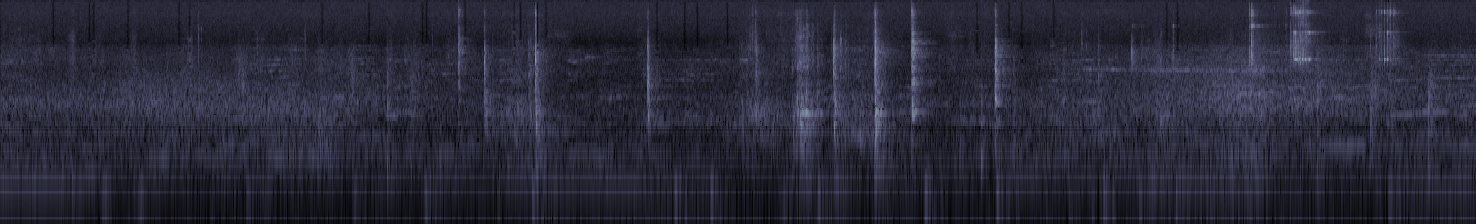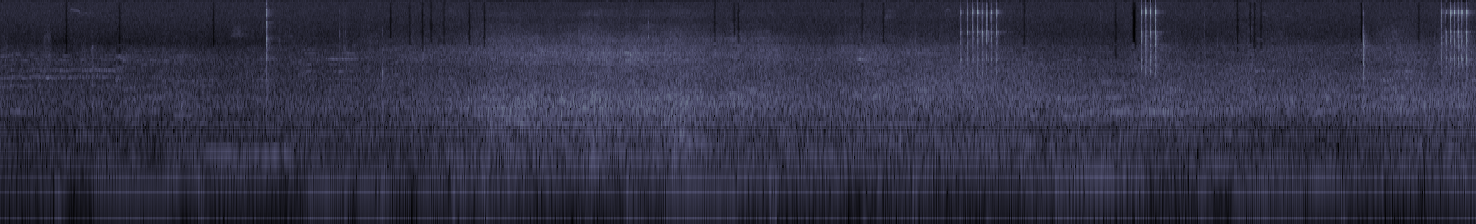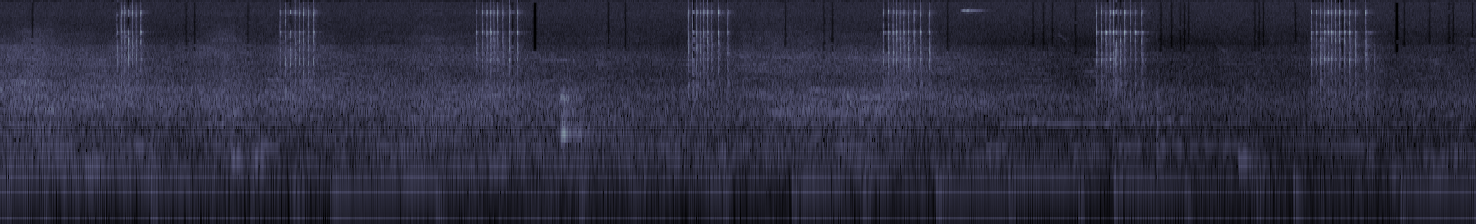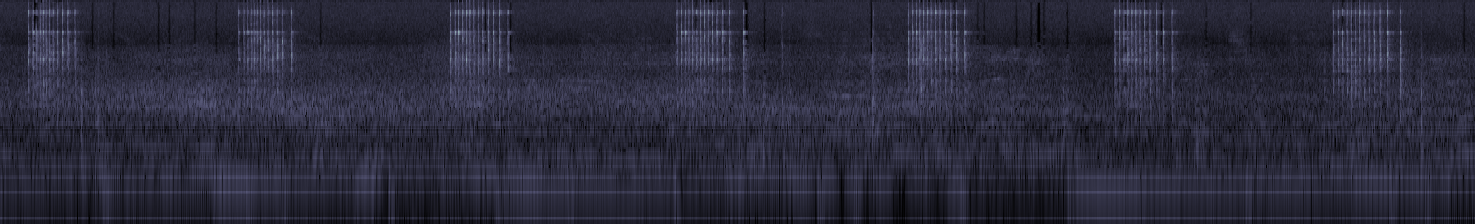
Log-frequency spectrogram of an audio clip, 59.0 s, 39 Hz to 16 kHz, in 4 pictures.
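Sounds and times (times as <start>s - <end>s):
soft background music: 0.0s - 59.0s
ratchet wrench clicking: 10.8s - 14.6s, 17.4s - 17.6s, 24.3s - 25.0s, 26.0s - 26.5s, 29.1s - 29.9s, 30.6s - 31.1s, 32.2s - 32.8s, 34.2s - 35.4s, 36.4s - 39.2s, 40.4s - 41.2s, 41.9s - 43.4s, 44.6s - 45.4s, 46.6s - 47.4s, 48.7s - 49.7s, 51.0s - 54.1s, 55.4s - 56.2s, 57.5s - 58.6s.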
